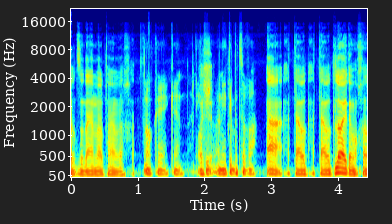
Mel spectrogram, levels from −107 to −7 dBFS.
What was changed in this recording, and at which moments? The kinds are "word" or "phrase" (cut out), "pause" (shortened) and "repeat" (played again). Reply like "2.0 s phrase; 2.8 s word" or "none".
3.6 s repeat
